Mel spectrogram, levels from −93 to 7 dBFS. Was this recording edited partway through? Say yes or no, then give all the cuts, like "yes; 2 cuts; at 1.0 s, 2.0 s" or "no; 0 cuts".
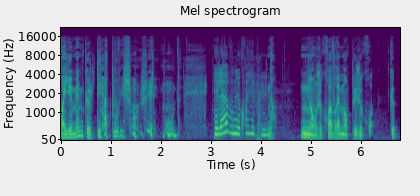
no; 0 cuts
